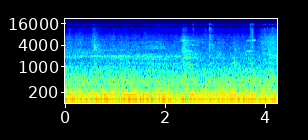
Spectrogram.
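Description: A steady low hum, with faint brief crinkles from a plastic tofu tray being handled a little after the middle and near the end.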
